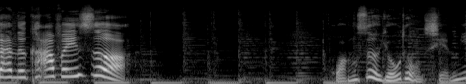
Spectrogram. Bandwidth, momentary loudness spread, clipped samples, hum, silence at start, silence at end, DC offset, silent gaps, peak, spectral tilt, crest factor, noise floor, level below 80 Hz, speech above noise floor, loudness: 18.5 kHz; 26 LU; under 0.1%; none; 0 s; 0 s; under 0.1%; none; -2 dBFS; -3.5 dB/octave; 22 dB; -42 dBFS; -42 dBFS; 21 dB; -21 LUFS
